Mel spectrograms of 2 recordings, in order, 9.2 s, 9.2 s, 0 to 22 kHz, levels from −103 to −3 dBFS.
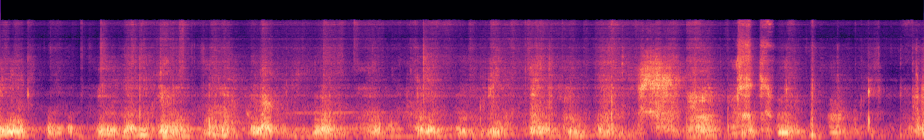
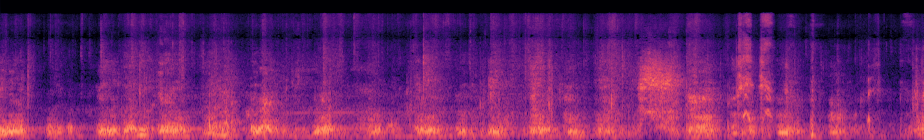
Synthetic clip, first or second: first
